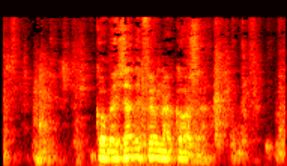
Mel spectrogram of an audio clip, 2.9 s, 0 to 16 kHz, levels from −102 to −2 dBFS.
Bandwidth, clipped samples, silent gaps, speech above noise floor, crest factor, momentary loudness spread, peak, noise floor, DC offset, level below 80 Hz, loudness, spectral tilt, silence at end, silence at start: 11.5 kHz; under 0.1%; none; 19 dB; 18 dB; 20 LU; -6 dBFS; -42 dBFS; under 0.1%; -48 dBFS; -23 LUFS; -5.5 dB/octave; 0 s; 0.05 s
